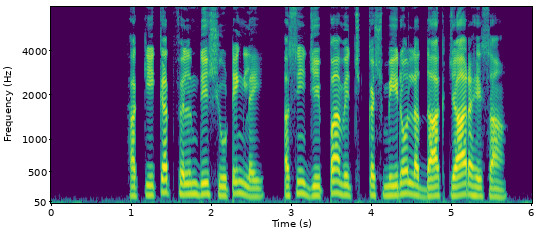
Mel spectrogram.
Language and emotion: Punjabi, neutral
